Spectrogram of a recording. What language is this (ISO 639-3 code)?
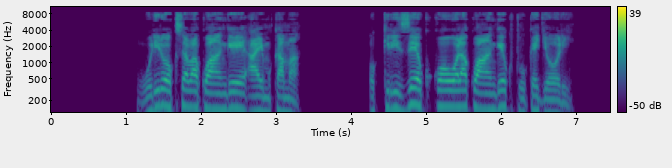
lug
